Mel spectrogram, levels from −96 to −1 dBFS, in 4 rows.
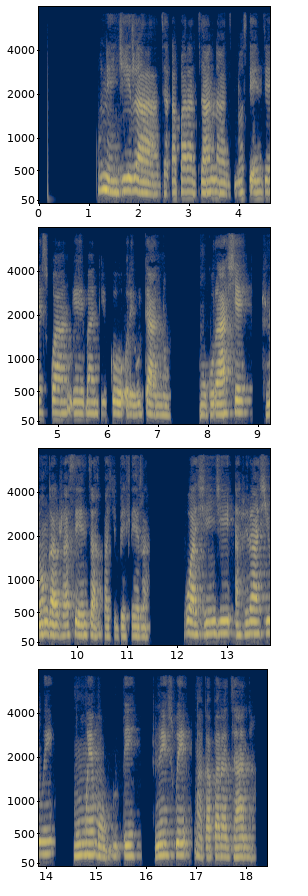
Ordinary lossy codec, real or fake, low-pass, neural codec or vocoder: MP3, 48 kbps; fake; 7.2 kHz; vocoder, 44.1 kHz, 128 mel bands every 256 samples, BigVGAN v2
